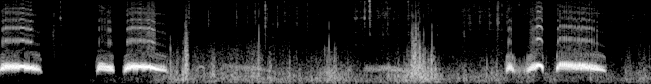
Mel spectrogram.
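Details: Decoy spotted dove luring a wild dove, a few mellow coo phrases at the beginning and end, separated by a noisy stretch of rustling and knocking.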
